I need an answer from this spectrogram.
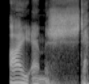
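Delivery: lizard-folk creature character voice. A player, asked who he'll be playing today, answers in Shtek voice. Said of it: "I won't be talking about that voice the whole time".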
